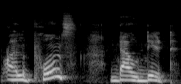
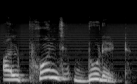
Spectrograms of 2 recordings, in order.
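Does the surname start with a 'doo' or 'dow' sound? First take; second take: dow; doo. First: The surname starts with 'dow' and the first name ends with 's'. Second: The surname starts with 'doo' and the first name ends with 'z'. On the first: The speaker calls it wrong. "ये जो प्रोनाउंसिएशन करेगा स्टूडेंट तो गलत है" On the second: The speaker calls it right. "इसका सही प्रोनाउंसिएशन"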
